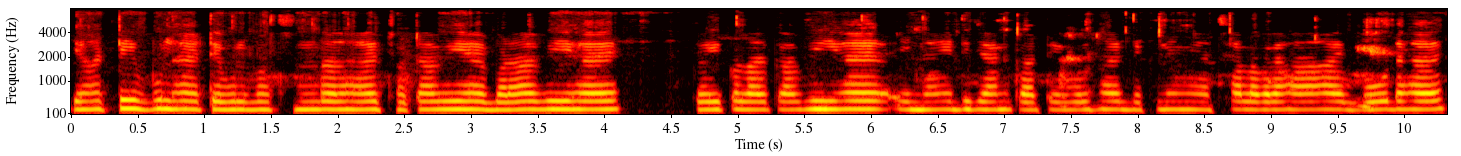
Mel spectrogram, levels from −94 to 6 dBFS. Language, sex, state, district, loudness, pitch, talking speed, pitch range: Hindi, female, Bihar, Purnia, -28 LUFS, 220 Hz, 180 wpm, 215-225 Hz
